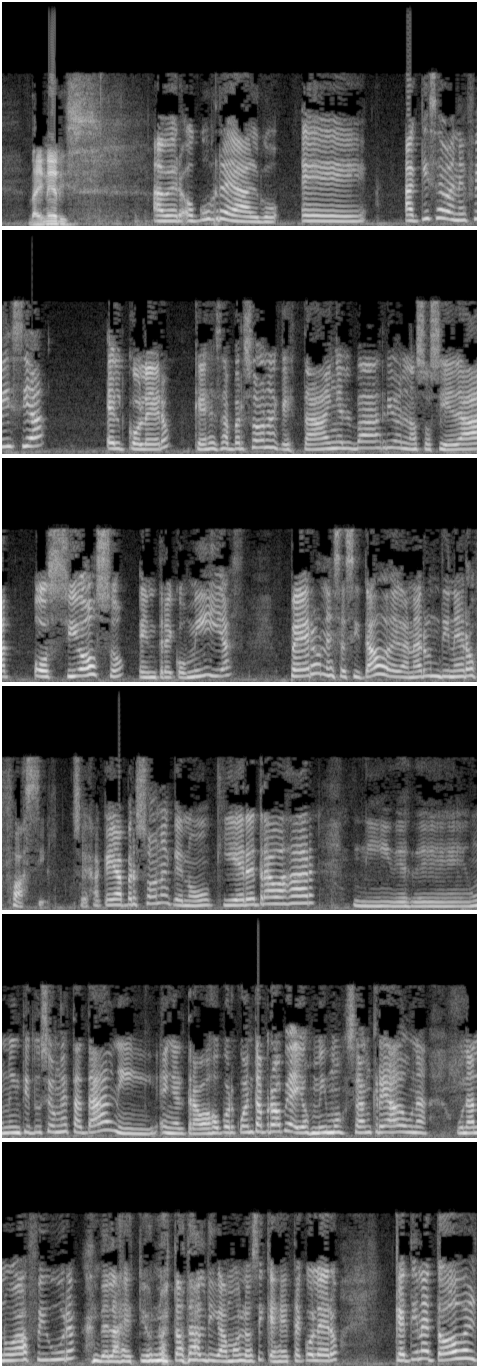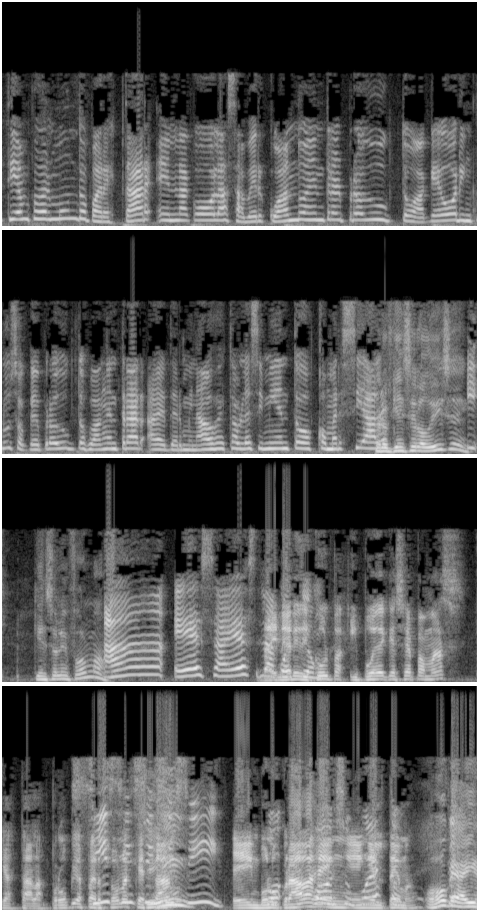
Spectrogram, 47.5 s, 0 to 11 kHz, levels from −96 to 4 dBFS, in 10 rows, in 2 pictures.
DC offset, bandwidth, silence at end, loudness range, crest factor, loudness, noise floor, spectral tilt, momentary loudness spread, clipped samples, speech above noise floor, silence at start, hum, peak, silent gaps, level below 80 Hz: under 0.1%; 11 kHz; 0 s; 7 LU; 16 dB; -15 LUFS; -48 dBFS; -4.5 dB/octave; 11 LU; 0.1%; 33 dB; 0.3 s; none; 0 dBFS; none; -48 dBFS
